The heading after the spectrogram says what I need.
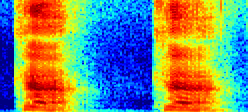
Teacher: Huruf kaf ya. Langit-langit pangkal lidah kita bertemu dengan langit-langit keras.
